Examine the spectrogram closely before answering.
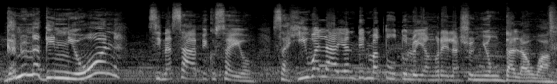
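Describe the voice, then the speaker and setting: Bold, animated high-voiced best friend. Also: female voice, normal speed. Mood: blunt, prodding. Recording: music bed behind.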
